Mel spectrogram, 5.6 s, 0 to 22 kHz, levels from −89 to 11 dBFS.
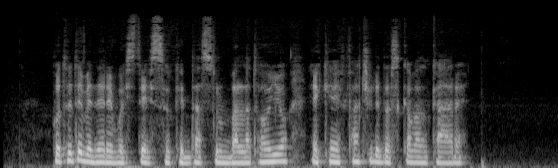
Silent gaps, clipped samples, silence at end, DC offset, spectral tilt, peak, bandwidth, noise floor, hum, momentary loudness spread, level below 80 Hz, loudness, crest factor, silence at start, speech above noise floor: none; under 0.1%; 0.95 s; under 0.1%; -7.5 dB/octave; -2 dBFS; 11.5 kHz; -55 dBFS; none; 6 LU; -42 dBFS; -16 LUFS; 14 dB; 0.55 s; 40 dB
